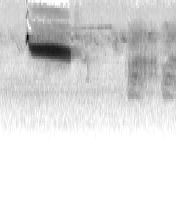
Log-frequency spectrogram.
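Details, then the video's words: European greenfinch giving one prolonged, slightly descending buzzy wheeze, followed by two faint raspy twitters. "Canto do Verdilhão (Chloris chloris)"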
